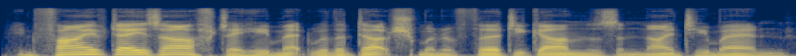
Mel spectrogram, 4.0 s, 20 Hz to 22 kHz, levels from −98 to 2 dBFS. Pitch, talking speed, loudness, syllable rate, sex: 105 Hz, 225 wpm, -16 LUFS, 5.2 syllables/s, male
